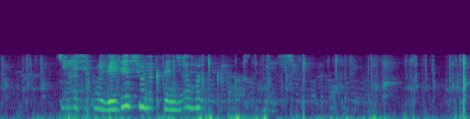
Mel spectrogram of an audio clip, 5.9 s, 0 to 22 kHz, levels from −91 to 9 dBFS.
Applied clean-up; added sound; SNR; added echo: neural separator model SepFormer WHAM!.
